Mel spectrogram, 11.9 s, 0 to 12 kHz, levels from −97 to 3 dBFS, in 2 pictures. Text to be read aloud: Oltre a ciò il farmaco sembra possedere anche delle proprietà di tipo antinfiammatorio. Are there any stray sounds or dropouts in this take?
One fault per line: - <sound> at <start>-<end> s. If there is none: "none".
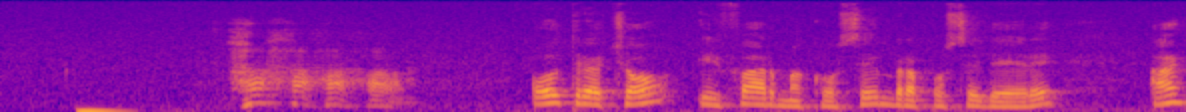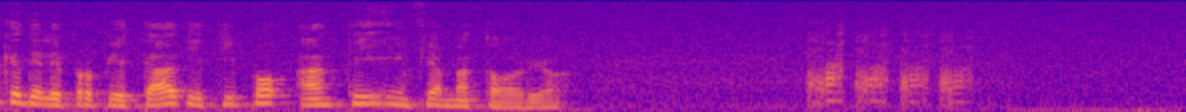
- laugh at 1.1-2.1 s
- laugh at 10.0-10.8 s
